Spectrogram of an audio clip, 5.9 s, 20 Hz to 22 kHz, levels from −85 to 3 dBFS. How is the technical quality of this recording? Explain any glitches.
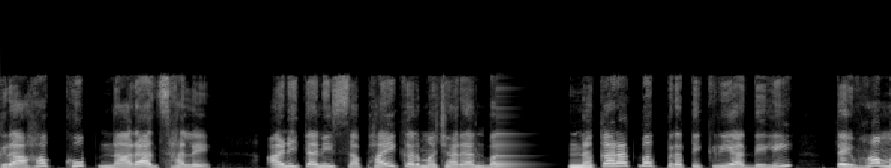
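The speech has one glitch, heard over audio that tops out near 12 kHz, which fits an Opus call codec at about 32 kbps.

From 3.31 to 3.81 s there is a gap of about half a second, most likely a long network dropout: no packets arrived, so the receiver stretched the last sound into a fading buzz, then fell to silence for roughly 150 ms before speech resumed with that stretch lost. A single lost packet would leave only a brief smear, and a plain mute would go silent at once rather than decaying first.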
